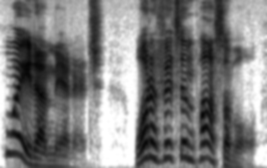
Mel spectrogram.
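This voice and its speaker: A man's voice: a little high, wildly swooping pitch, normal speed, no echo, studio quality. A man playing an indignant, blustering husband in an amateur radio sitcom, speaking emphatically.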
